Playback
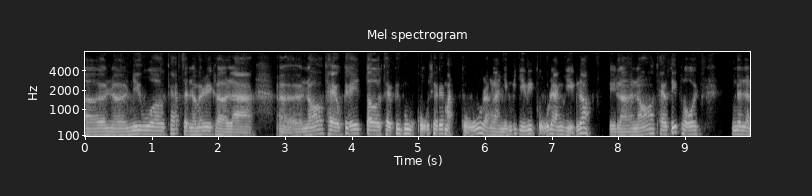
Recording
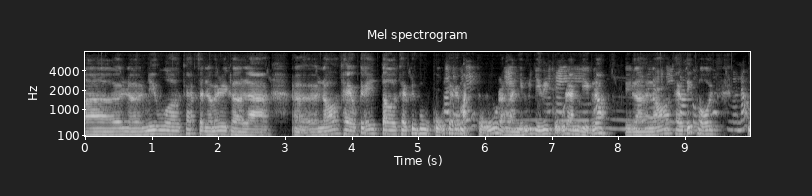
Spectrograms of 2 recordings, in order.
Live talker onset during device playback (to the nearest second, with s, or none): 5 s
